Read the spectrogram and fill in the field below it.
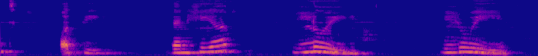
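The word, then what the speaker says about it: Louis: is py then here Louie Louie last s is completely ignored Louie is the name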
